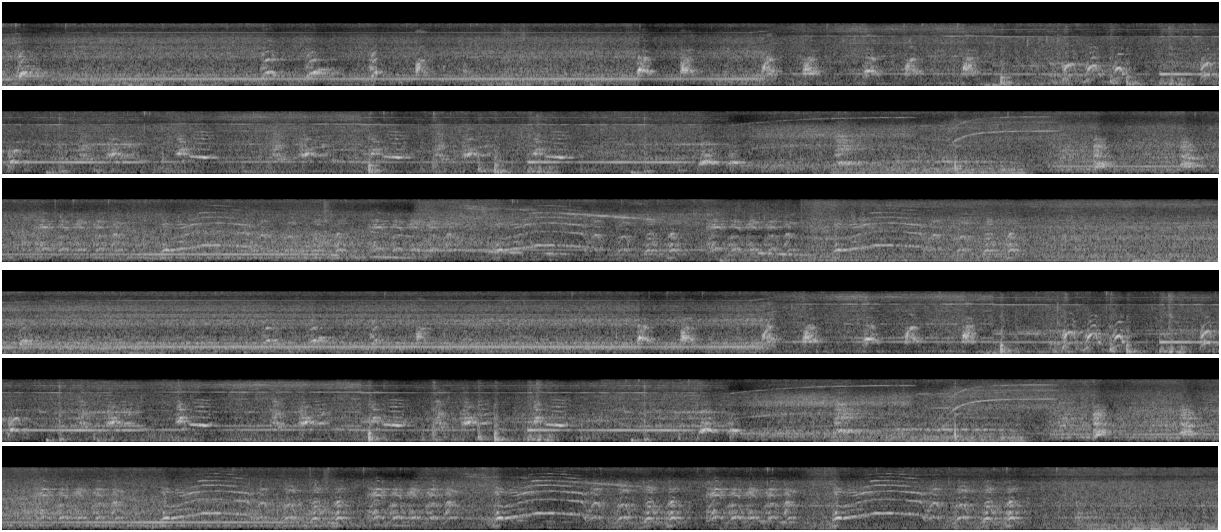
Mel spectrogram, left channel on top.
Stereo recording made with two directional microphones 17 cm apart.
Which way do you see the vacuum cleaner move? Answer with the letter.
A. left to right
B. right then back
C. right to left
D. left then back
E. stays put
C.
